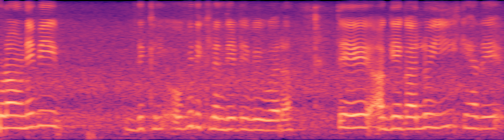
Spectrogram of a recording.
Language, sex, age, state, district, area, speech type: Dogri, female, 18-30, Jammu and Kashmir, Jammu, urban, spontaneous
